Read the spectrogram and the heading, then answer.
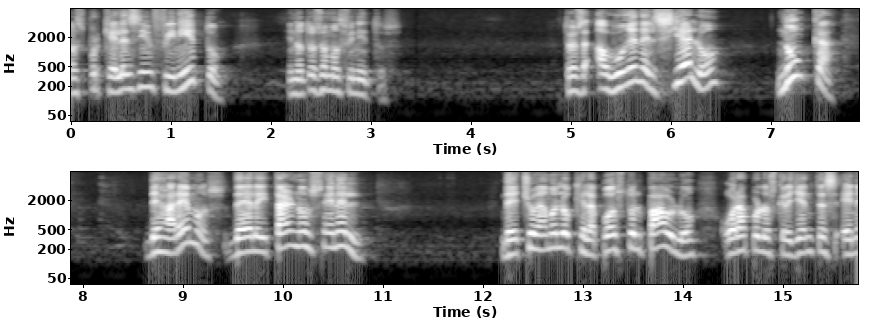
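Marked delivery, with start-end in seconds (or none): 4.9-10.9 nunca hit high and loud, the rest slow; emphatic preaching. Acted. Preacher driving home eternity to the congregation, slow, loud, nunca stressed. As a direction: build to the point and land hard on nunca.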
